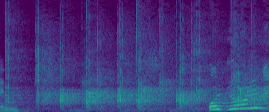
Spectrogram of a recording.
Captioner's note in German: Beifall AfD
